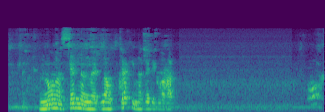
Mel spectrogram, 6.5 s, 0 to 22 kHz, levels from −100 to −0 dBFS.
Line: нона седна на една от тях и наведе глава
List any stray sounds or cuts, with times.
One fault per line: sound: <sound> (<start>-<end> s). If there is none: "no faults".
no faults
